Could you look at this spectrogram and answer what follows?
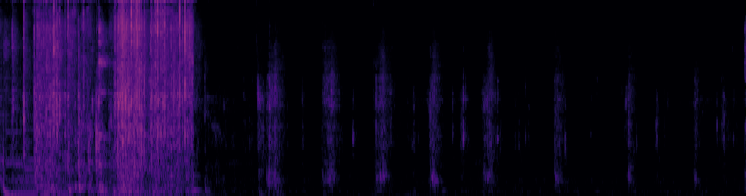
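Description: Crunchy pistachio-flavoured cereal chewed up close: a loud opening burst of crunching, then about a dozen distinct, evenly spaced bites and chews, each a short crisp crackle, with no talk.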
